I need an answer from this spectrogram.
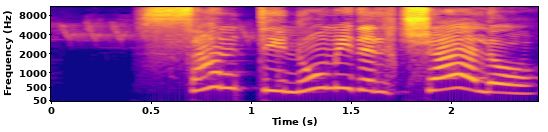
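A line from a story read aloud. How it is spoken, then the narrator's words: Astonished shout. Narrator (Italian): grida Lillo stupefatto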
